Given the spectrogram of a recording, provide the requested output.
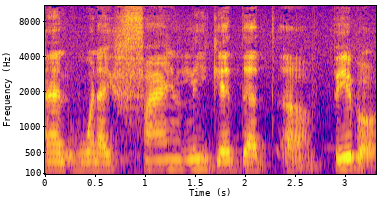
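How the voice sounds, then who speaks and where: A woman with a Haitian accent speaks at a fairly low pitch. Her intonation is monotone and flat. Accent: Haitian Creole-accented English. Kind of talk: personal immigration story told to camera.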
